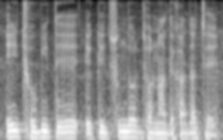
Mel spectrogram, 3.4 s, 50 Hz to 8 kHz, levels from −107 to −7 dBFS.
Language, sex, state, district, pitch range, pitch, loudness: Bengali, male, West Bengal, Cooch Behar, 105-120 Hz, 110 Hz, -13 LUFS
